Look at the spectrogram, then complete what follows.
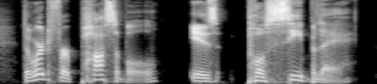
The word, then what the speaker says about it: posible: word for possible is posible with a stress on sip like sibling below the train some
